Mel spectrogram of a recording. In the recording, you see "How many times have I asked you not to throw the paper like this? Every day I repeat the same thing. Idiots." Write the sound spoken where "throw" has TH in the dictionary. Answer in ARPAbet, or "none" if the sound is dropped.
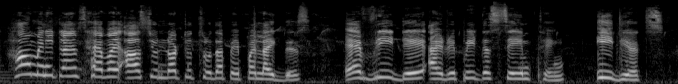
T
